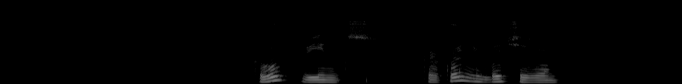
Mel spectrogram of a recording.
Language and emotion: Russian, sad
